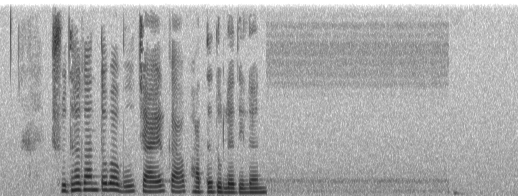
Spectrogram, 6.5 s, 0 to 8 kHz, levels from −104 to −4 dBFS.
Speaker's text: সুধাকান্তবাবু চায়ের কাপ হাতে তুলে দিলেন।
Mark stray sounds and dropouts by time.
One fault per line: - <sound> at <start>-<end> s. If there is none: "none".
none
